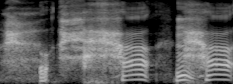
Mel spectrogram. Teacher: یہ حلق کے درمیان سے ٹھنڈی آواز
